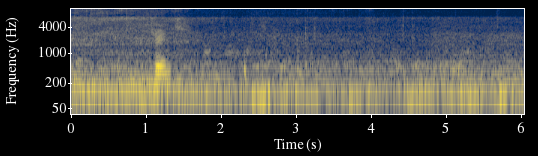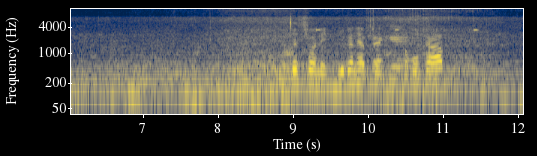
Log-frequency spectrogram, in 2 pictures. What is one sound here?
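Two men talk with each other nearby, outdoors.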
